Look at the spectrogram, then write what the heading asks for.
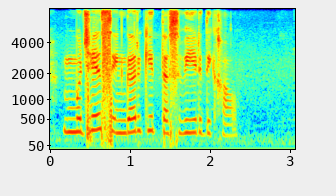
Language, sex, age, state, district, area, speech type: Urdu, female, 18-30, Uttar Pradesh, Aligarh, urban, read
